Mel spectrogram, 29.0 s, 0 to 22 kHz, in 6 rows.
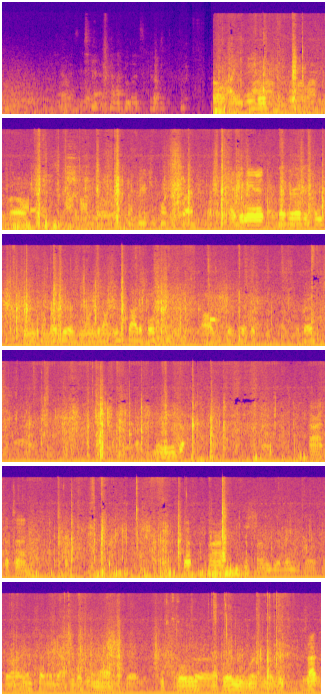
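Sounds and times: footsteps: 3.2s - 28.7s.

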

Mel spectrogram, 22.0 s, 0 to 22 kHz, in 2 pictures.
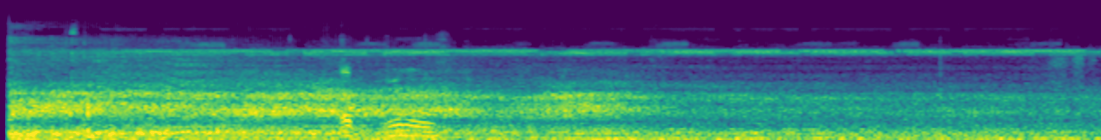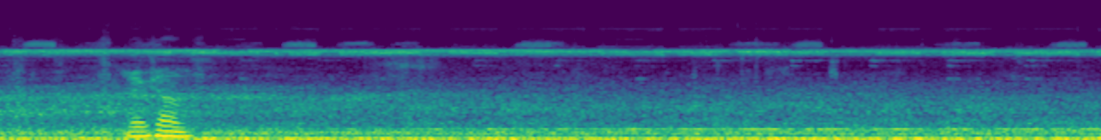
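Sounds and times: car driving past: 0.1s - 10.2s
high insect trill: 0.1s - 22.0s.

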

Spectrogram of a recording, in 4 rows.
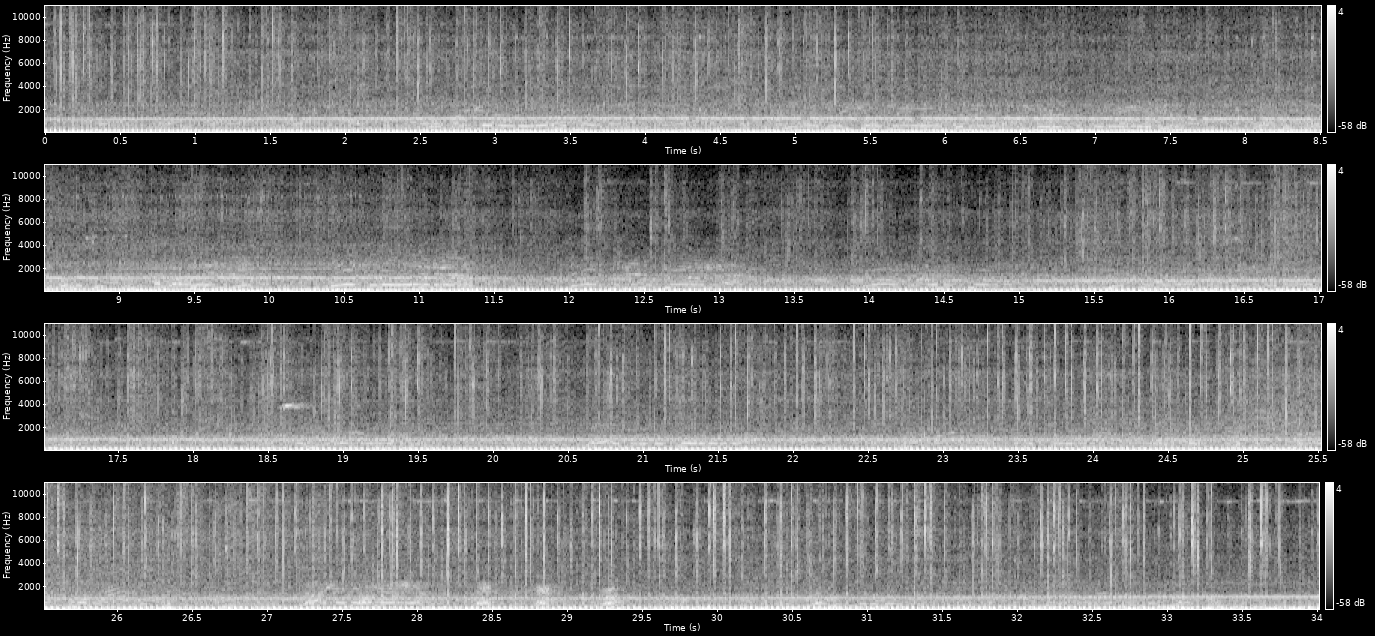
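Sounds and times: hooves clattering on asphalt: 0.0s - 34.0s
steady engine hum: 0.0s - 34.0s.

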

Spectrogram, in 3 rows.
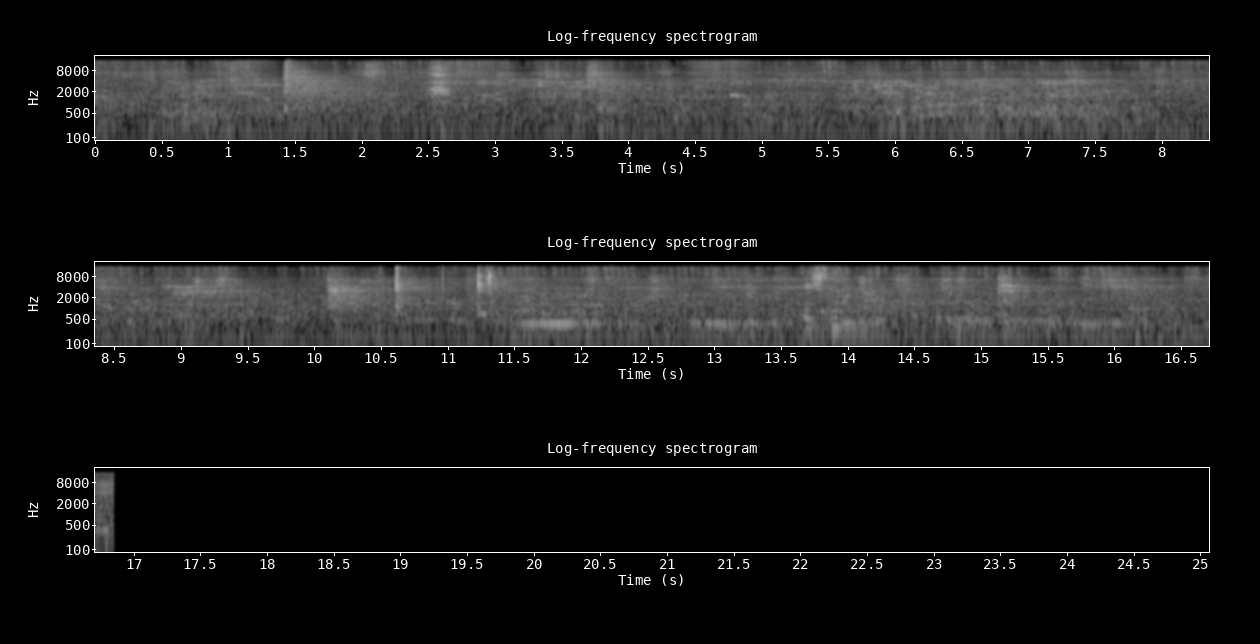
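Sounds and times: indistinct chatter: 0.0s - 16.9s.

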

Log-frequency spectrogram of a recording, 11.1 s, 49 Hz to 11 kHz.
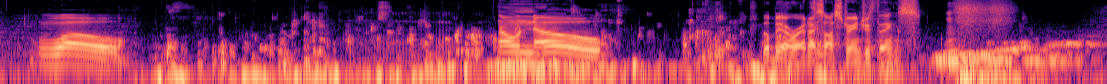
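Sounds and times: deep steady rumble: 1.2s - 11.0s
rasping grunts: 1.4s - 8.8s
monster growling and snarling: 1.5s - 8.4s.

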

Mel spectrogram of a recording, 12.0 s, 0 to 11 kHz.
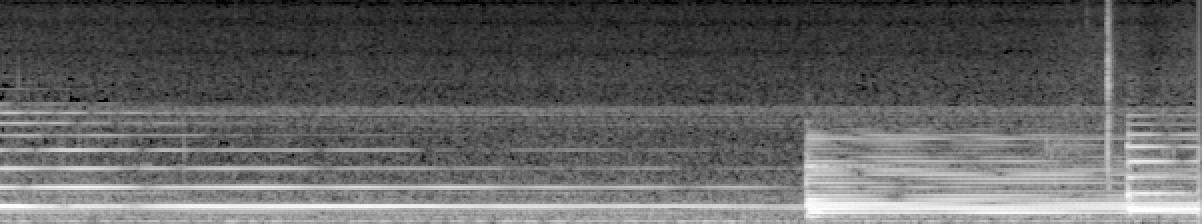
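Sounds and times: ringing piano tone: 0.0s - 6.9s.

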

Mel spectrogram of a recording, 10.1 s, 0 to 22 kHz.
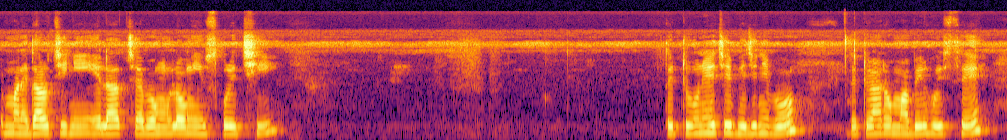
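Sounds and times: woman's voice: 0.0s - 2.9s, 6.6s - 10.0s
faint high-pitched whine: 0.0s - 10.0s.

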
